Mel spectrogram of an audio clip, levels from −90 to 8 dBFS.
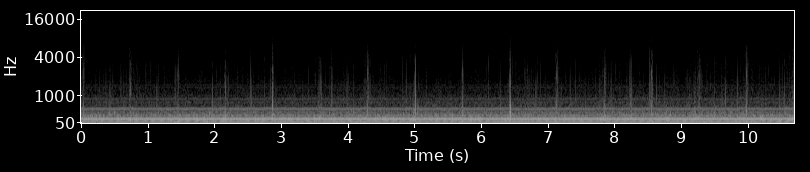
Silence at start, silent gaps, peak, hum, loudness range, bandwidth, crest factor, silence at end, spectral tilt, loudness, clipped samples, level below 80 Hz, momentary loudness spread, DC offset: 0 s; none; -16 dBFS; none; 0 LU; 3 kHz; 18 dB; 0 s; -12 dB/octave; -35 LUFS; under 0.1%; -40 dBFS; 1 LU; under 0.1%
